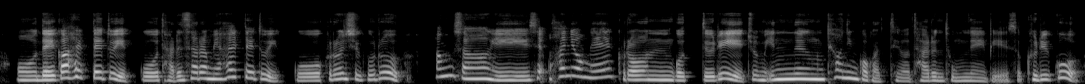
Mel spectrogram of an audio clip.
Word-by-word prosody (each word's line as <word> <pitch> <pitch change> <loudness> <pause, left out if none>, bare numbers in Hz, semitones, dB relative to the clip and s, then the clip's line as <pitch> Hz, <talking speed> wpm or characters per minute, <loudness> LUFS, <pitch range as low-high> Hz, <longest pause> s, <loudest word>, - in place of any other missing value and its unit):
어 195 0 0
내가 205 +8 +6
할 330 +1 -1
때도 290 -2 0
있고 185 -1 -1
다른 185 +1 -4
사람이 275 +1 +1
할 340 +7 -2
때도 275 -6 -3
있고 170 +3 -4
그런 240 +7 -1
식으로 240 +4 -2 0.3
항상 265 -10 +1
이 195 -1 0
새 - - -6
환영의 360 +1 -5
그런 210 -2 +1
것들이 185 - 0
좀 210 -3 -3
있는 240 +3 +6
편인 295 -1 0
것 210 - -2
같아요. 150 +1 -11
다른 170 +1 -5
동네에 165 -2 -7
비해서. - - -10
그리고 225 +5 -2
220 Hz, 305 characters per minute, -22 LUFS, 185-275 Hz, 0.3 s, 내가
